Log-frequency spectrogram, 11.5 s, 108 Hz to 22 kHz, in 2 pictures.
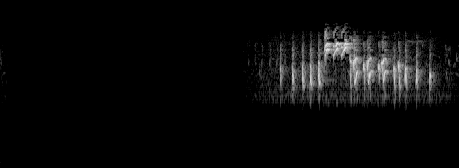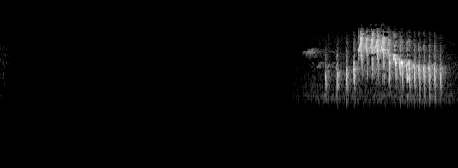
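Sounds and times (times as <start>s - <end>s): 
bird song: 3.0s - 5.9s, 9.4s - 11.4s.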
